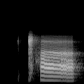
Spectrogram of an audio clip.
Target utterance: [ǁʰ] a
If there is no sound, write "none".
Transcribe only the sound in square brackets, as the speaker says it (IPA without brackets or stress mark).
ǁʰ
